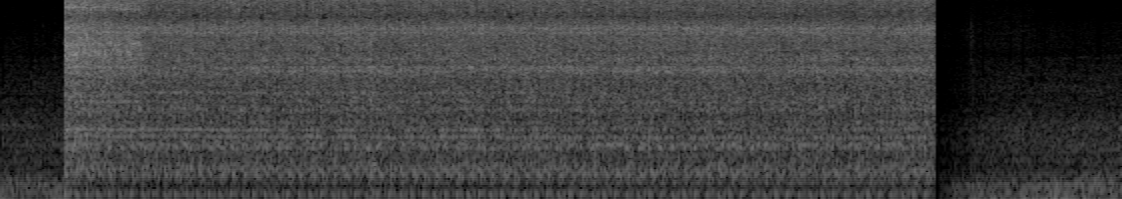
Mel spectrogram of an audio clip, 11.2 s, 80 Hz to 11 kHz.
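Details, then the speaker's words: 2018 Mustang GT 5.0 Gen 3 Coyote V8 that had the typewriter tick, idling after Ceratec friction reducer was added: steady, even fast pulse with no ticking standing out; normal idle. "Pretty good results with that Ceratec. It's like this. Like magic. If this product can quiet that engine down and reduce the friction to make it run right, I would say it's a good product."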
